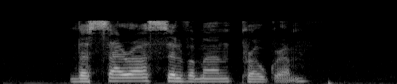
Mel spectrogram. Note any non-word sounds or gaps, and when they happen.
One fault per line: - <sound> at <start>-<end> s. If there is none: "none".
none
